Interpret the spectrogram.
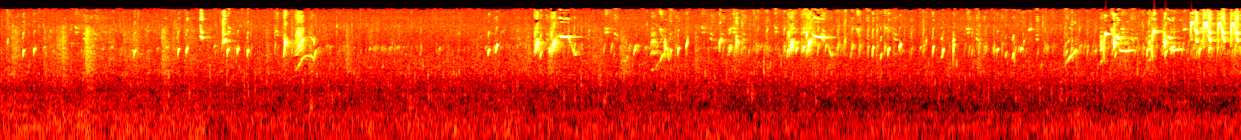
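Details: Goldfinches singing: short, high, scattered chirps and twittering notes come in bursts throughout, busier toward the end, over a steady low background hiss.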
